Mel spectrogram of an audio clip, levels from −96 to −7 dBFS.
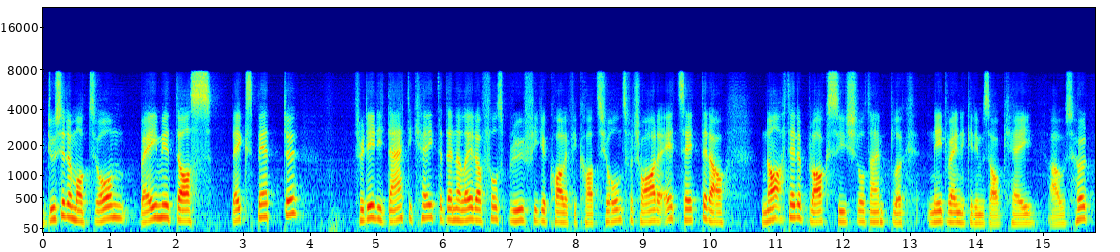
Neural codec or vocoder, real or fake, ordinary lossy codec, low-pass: codec, 16 kHz, 0.2 kbps, FocalCodec; fake; none; none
